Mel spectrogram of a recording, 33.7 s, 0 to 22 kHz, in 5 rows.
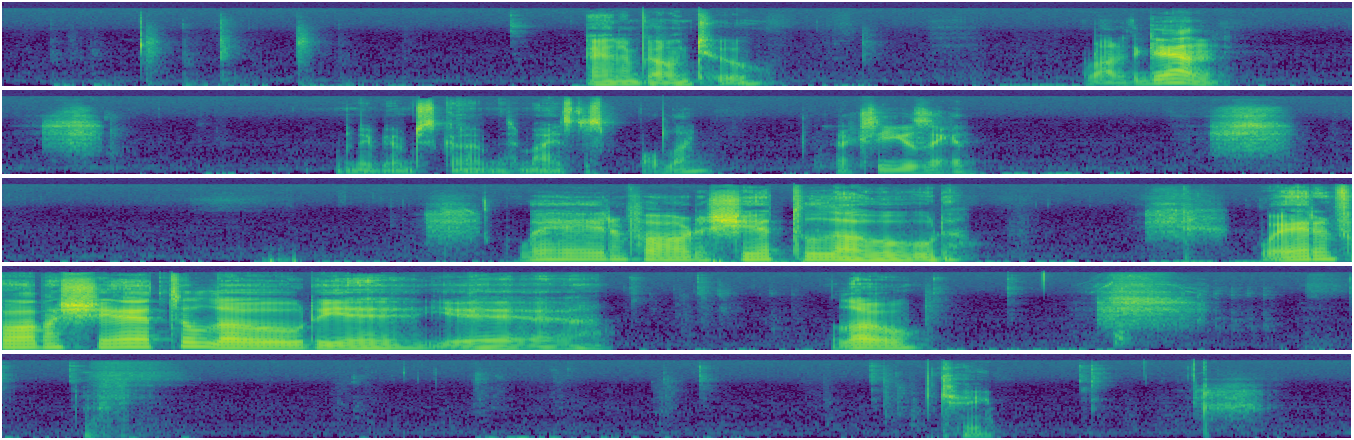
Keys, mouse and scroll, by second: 8.7 click, 20.5 click, 22.0 click, 23.2 click, 24.7 click, 26.7 click, 30.3 click, 32.2 click.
